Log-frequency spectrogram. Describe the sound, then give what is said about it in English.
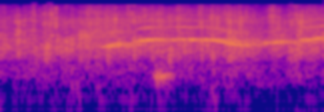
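A church audience claps steadily for the Lord during the offering, in a dense, continuous wash of applause, with a thin sustained tone gliding through it, like a held organ note or faint feedback, and no talking. “Let the basket come by as we applaud the Lord one more time in his house.”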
